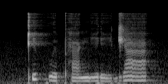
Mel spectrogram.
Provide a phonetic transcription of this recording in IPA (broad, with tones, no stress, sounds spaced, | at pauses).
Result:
kʼ i˦ kʷ e˨ pʰ a˨ ŋ iː˨ ɾ iː˨ d͡ʒ aː˦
